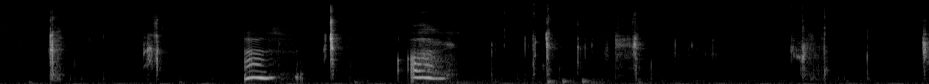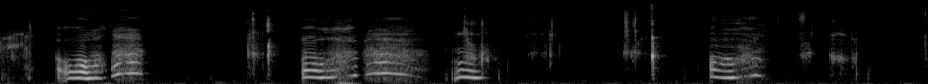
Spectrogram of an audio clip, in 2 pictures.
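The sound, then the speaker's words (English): Quiet chewing and mouth sounds as food is tasted, in short irregular bursts of wet, crunchy clicks separated by silent pauses, with faint whispery breaths between them. “Oh, it's very nice. I just really need to taste it.”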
